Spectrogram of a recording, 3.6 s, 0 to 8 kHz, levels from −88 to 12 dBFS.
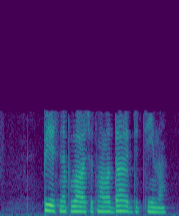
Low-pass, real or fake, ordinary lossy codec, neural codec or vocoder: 7.2 kHz; real; AAC, 16 kbps; none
